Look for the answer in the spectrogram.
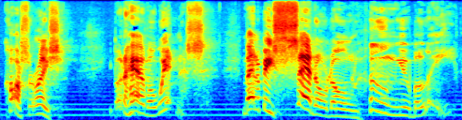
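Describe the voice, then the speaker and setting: A middle-aged man with a Southern American accent preaching a sermon, telling folksy stories in plain vernacular and building up to loud preaching peaks. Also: sits high, sing-song, normal speed, creaky, breathy edge. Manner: folksy storytelling, rising to shouted preaching peaks.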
